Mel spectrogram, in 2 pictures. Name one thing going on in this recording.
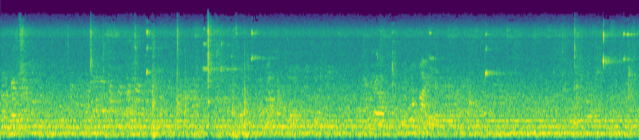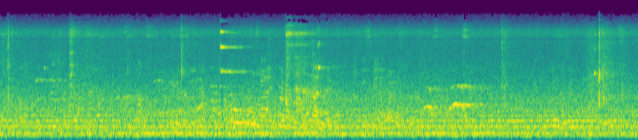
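Badminton rackets hit a shuttlecock with sharp pops in a large echoing hall.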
